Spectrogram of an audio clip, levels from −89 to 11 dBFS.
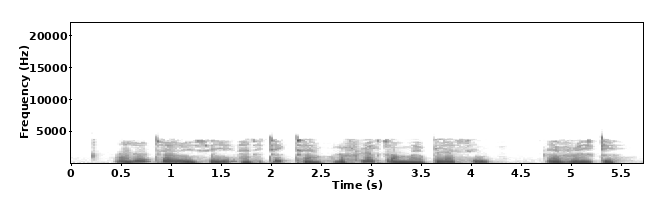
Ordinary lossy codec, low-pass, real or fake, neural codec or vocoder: AAC, 16 kbps; 9.9 kHz; real; none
